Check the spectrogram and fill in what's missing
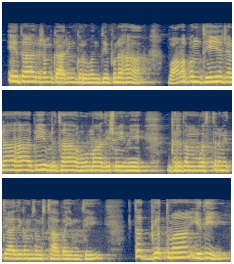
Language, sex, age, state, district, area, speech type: Sanskrit, male, 18-30, Karnataka, Mandya, rural, spontaneous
